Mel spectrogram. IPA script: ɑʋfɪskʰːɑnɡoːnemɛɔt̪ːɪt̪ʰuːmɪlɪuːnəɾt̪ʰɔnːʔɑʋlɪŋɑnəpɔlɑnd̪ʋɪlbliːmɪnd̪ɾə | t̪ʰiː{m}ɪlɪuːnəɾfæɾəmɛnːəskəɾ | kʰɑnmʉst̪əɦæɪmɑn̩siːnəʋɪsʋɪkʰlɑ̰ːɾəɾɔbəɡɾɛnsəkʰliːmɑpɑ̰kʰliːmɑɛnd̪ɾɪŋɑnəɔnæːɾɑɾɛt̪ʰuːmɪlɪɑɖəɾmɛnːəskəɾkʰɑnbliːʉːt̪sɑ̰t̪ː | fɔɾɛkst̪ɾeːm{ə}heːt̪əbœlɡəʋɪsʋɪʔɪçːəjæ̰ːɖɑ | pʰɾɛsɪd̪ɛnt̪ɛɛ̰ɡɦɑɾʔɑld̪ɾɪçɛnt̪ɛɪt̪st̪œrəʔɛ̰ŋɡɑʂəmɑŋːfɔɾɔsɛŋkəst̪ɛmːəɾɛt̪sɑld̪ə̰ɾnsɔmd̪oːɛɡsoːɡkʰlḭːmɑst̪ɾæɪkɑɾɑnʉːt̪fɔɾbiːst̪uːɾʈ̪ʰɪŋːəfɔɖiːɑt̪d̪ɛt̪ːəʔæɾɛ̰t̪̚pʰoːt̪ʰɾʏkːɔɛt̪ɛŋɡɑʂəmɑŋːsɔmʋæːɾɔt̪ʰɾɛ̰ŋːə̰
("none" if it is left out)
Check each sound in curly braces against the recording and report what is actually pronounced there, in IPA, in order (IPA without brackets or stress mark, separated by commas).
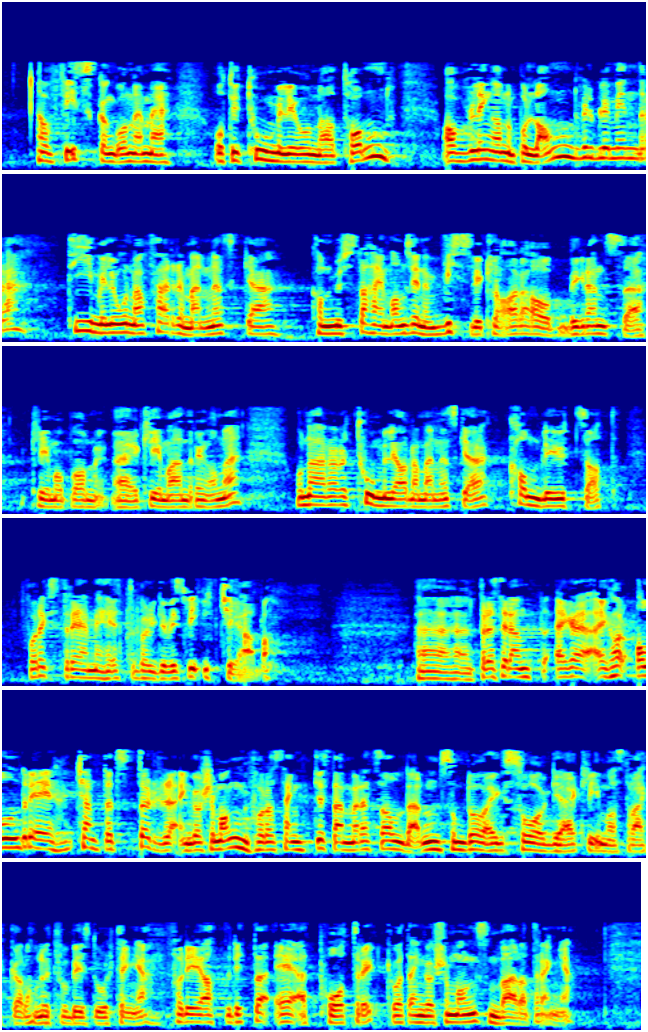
m, ə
